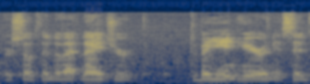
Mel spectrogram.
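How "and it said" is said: ordinary talk, nothing marked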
